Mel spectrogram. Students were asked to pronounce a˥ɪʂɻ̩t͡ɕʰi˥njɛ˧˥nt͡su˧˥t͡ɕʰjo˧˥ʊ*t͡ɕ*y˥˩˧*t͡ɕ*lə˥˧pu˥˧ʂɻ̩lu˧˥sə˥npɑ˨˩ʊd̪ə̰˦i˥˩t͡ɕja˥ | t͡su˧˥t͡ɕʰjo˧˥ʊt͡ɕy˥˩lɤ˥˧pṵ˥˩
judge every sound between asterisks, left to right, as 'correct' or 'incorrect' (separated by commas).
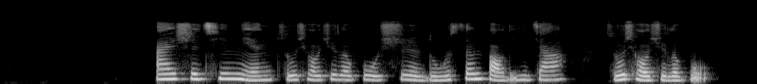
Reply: correct, incorrect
